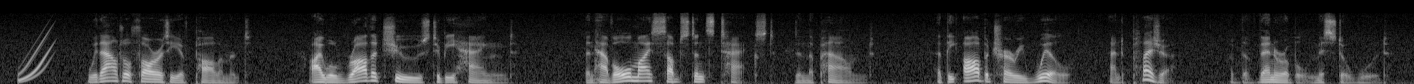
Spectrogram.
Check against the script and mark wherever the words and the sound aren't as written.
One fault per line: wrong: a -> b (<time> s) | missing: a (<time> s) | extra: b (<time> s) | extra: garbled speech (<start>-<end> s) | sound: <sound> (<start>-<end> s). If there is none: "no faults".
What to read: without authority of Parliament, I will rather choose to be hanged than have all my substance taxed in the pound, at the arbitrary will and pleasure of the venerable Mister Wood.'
sound: chirp (0.2-0.6 s)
